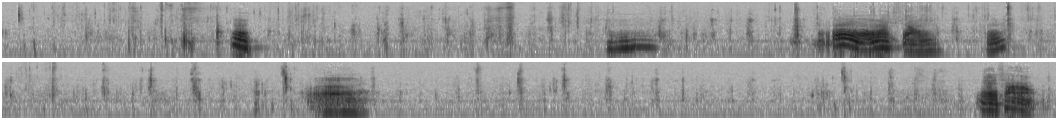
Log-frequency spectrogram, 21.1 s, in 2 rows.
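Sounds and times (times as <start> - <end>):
person chewing food: 0.0 - 20.2
short hummed vocal sound: 2.3 - 2.6, 6.0 - 6.6, 8.1 - 10.2, 13.6 - 14.3.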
